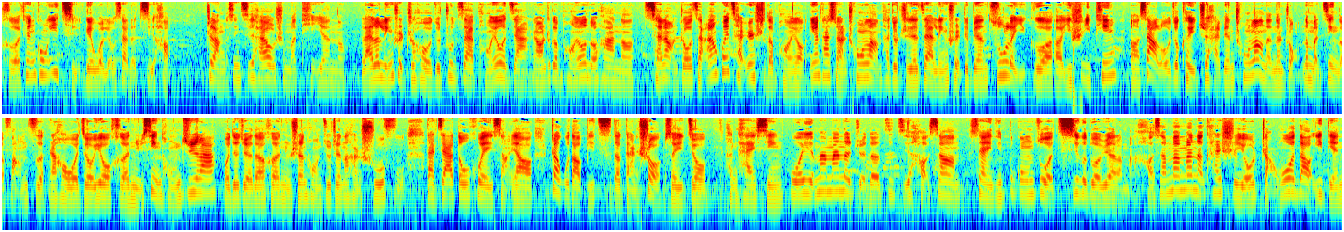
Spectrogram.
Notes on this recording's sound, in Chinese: 海南的大海。封面是昨天录音时面对的海。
